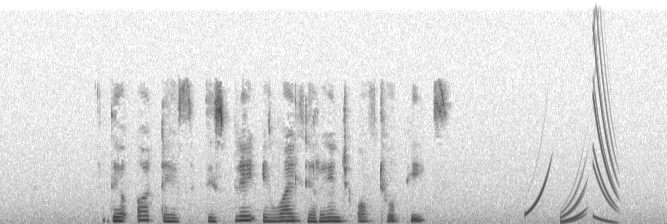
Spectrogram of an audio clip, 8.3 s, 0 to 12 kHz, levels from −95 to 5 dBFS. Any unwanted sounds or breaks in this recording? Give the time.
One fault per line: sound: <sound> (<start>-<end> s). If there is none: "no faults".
sound: chirp (6.6-7.8 s)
